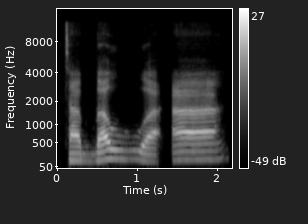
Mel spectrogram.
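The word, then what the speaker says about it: تبوّءا: nah ini perlu diperhatikan huruf wau yang bertasdid itu cara membacanya adalah ee dengan cara annabr ya dengan cara annabr yaitu dengan cara diberikan penekanan sedikit tabawwaa cabawa cabawa ya kenapa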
